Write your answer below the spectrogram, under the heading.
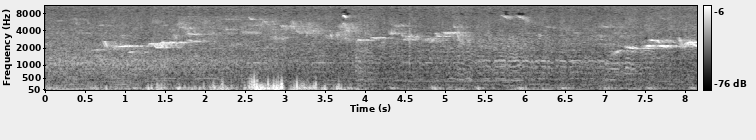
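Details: Solitary bees nesting in a bug hotel: a low, steady humming buzz with faint overtones runs throughout, over low rumbling thumps, while small birds chirp in short high notes in the background.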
